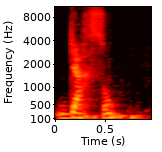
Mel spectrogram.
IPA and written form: gaʀsɔ̃ (garçon)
